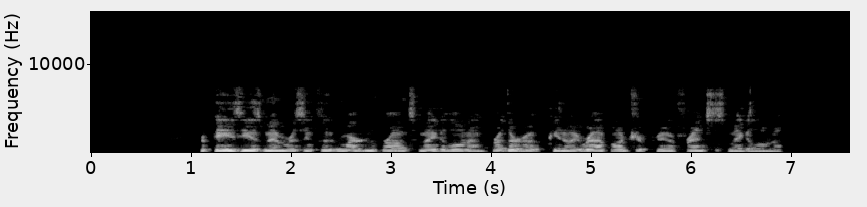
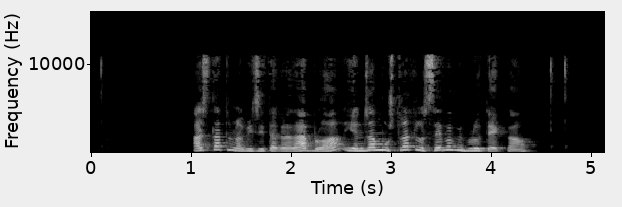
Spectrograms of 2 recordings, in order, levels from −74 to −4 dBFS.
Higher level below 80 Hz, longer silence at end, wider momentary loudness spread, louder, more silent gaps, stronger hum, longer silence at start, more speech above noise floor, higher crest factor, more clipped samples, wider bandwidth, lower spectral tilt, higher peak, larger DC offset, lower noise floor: first, -60 dBFS vs -76 dBFS; about the same, 0.7 s vs 0.75 s; second, 10 LU vs 19 LU; about the same, -25 LUFS vs -26 LUFS; neither; neither; about the same, 1.1 s vs 1.05 s; first, 64 dB vs 53 dB; about the same, 18 dB vs 20 dB; neither; second, 7.6 kHz vs 11.5 kHz; first, -7 dB/octave vs -3.5 dB/octave; about the same, -6 dBFS vs -8 dBFS; neither; first, -88 dBFS vs -79 dBFS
